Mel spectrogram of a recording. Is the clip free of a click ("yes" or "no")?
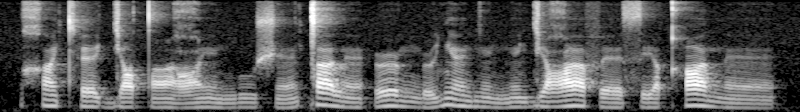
no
